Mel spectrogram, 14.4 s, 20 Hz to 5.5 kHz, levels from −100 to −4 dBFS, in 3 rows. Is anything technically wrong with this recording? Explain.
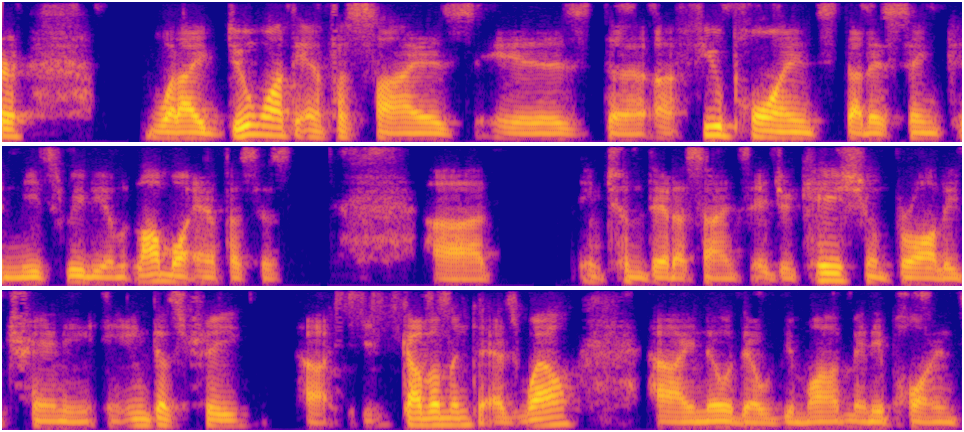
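No, nothing technically wrong.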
